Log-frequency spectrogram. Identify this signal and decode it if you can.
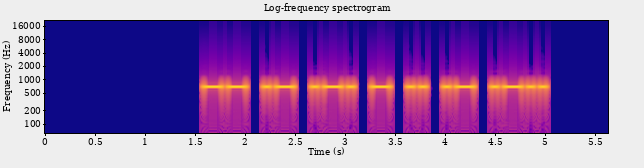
Morse code, heard as a keyed tone, about 20 wpm, 700 Hz. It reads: MARTIAL
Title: 7 Letter Words - First 3 Letters Given - 20wpm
